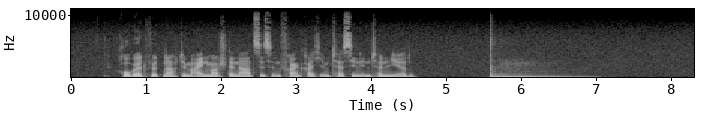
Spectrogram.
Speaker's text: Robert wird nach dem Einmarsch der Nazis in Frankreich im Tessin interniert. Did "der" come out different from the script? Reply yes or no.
no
